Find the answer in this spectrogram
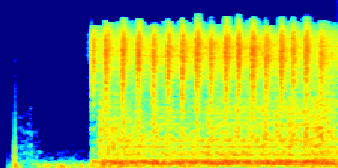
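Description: Opening of a jhankar-style Bollywood track: a fast electronic drum roll of about twelve hits a second over a low held tone, starting about half a second in.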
